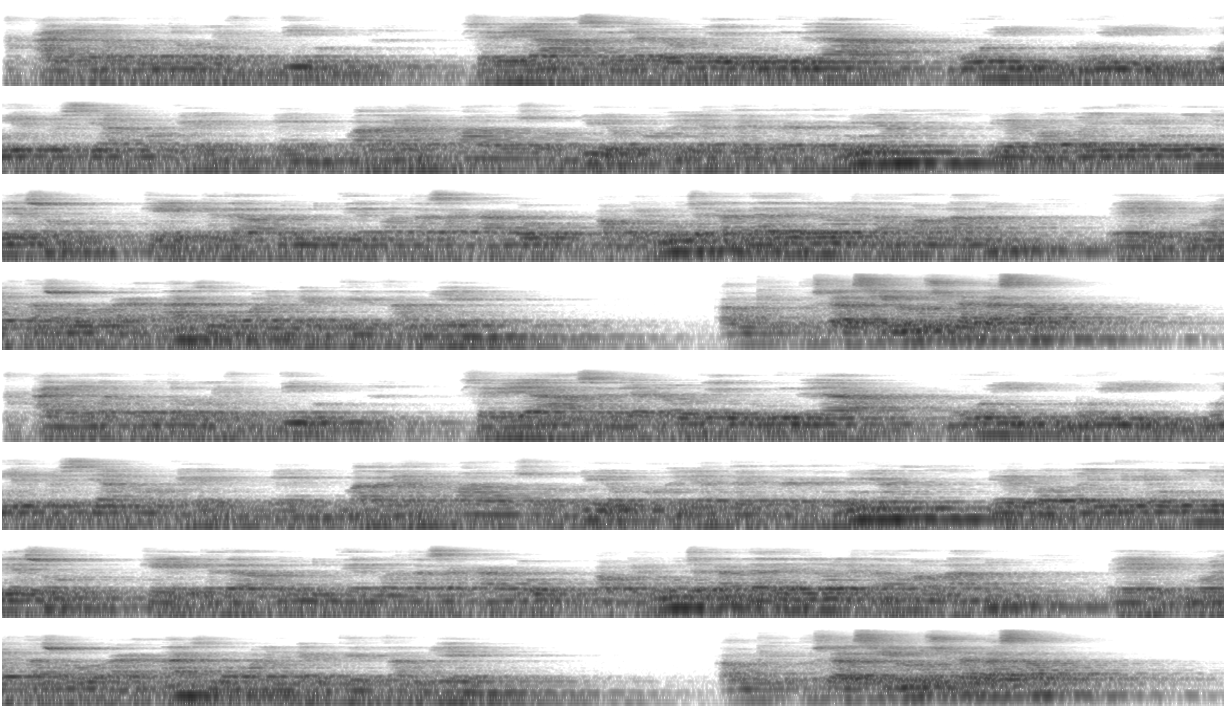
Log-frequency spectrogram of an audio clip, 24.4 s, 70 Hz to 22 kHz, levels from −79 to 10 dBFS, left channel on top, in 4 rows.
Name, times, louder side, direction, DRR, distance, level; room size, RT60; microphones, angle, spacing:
voice 1, 0.0-1.7 2.3-4.3 4.7-10.7 11.0-12.6 12.9-17.3 17.7-20.7, equal, 35° right, -8 dB, 0.5 m, -20 dB
voice 2, 21.9-23.5, equal, 15° left, -11 dB, 0.9 m, -20 dB
2.5 x 2.2 x 2.3 m, 1.5 s
head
